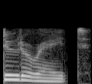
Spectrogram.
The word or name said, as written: deuterate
